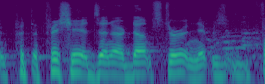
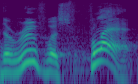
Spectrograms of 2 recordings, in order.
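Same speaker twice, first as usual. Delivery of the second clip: usual speaking voice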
